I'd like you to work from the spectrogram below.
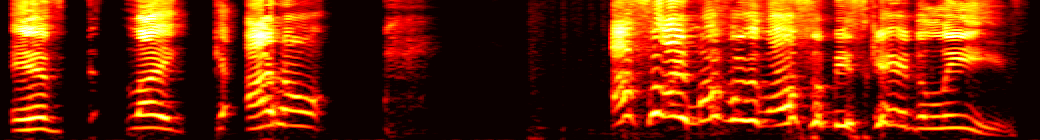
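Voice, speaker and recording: Man, high-pitched, casual podcast chat, blunt, profane, stop-start. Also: big pitch swings, moderate pace, pushed and bright. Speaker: podcast co-host.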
